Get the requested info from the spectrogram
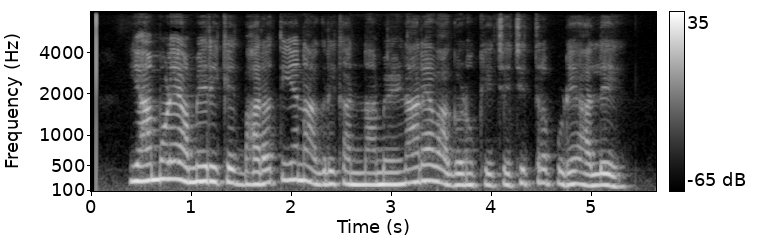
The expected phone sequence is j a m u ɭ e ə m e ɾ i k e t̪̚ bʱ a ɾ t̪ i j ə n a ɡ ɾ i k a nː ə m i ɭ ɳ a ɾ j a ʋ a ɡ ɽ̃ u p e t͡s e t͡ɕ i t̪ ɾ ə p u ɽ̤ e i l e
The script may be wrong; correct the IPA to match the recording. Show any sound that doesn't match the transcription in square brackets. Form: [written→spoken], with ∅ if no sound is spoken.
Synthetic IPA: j a m u ɭ e ə m e ɾ i k e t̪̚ bʱ a ɾ t̪ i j ə n a ɡ ɾ i k a nː [ə→a] m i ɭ ɳ a ɾ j a ʋ a ɡ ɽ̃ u [p→k] e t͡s e t͡ɕ i t̪ ɾ ə p u ɽ̤ e [i→a] l e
